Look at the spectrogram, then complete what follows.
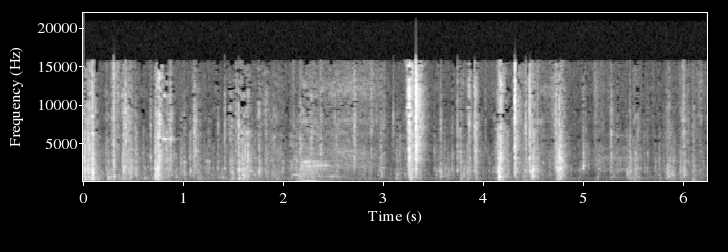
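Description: Hard plastic parts of the vintage Shogun Megazord and Titanus toys clicking, knocking and rattling as they are handled and fitted together, in irregular sharp clicks.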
